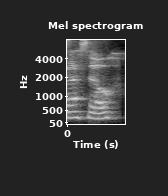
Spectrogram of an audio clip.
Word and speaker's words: Rachel: Kalau dipanggil sih biasanya Rasel, Bu. Rachel, berarti Rachel ya? Pakai S. Ya, Rasel. Oke, bukan pakai KH ya? Oh, bukan. Kalau KH kayak Spanyol gitu deh.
